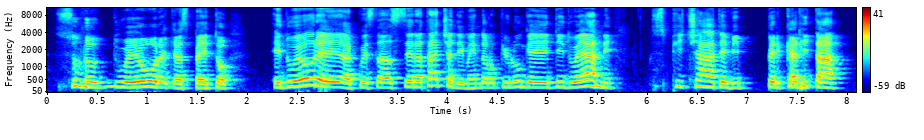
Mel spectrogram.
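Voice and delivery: acuto e fortissimo, disperato; supplica gridata. A narrator's reading. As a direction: implora urlando dal freddo. Pinocchio implora gridando. (Pinocchio implora la lumaca, urlando acuto)

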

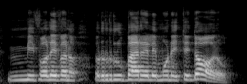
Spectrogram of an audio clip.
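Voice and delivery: high, loud puppet voice; an indignant little boy; puppet complaint. Acted. Pinocchio complains. (burattino indignato, voce alta)

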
